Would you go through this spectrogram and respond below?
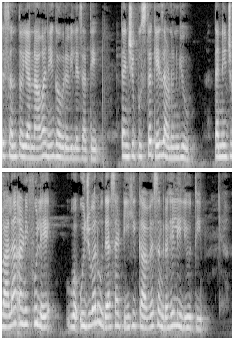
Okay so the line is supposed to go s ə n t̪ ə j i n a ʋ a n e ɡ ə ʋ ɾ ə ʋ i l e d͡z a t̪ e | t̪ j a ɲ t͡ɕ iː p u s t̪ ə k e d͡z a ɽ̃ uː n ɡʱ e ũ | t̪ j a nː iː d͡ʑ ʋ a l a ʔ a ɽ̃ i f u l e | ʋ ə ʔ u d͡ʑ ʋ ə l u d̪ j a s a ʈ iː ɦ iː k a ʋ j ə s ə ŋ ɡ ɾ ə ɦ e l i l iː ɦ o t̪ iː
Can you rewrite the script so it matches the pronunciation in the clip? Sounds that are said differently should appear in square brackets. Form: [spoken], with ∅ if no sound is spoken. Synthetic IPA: s ə n t̪ ə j [a] n a ʋ a n e ɡ ə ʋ ɾ ə ʋ i l e d͡z a t̪ e | t̪ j a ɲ t͡ɕ iː p u s t̪ ə k e d͡z a ɽ̃ uː n ɡʱ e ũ | t̪ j a nː iː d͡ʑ ʋ a l a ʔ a ɽ̃ i f u l e | ʋ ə ʔ u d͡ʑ ʋ ə l u d̪ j a s a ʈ iː ɦ iː k a ʋ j ə s ə ŋ ɡ ɾ ə ɦ e l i l iː ɦ o t̪ iː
